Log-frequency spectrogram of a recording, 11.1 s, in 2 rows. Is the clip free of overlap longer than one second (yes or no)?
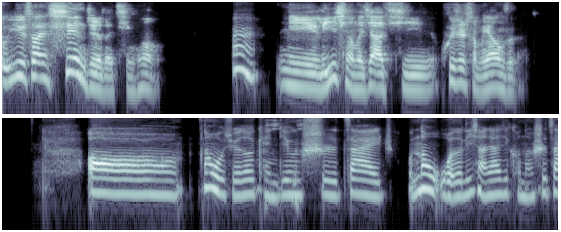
yes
